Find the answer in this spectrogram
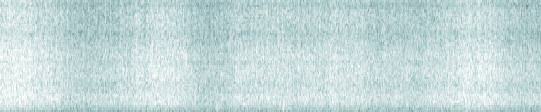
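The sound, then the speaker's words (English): A peacock's train rattle, or love buzz: a dry, hissing, high-pitched shimmer of feathers shaking continuously, swelling gently in loudness about once a second, with no voices. “Scientists aren't quite sure how the train rattle love buzz fits into peacock mating behavior, but for the first time, we're starting to listen in.”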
